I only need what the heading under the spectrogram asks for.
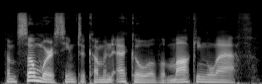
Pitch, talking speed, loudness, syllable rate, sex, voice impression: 115 Hz, 250 wpm, -20 LUFS, 6.9 syllables/s, male, masculine, adult-like, slightly thick, tensed, powerful, clear, fluent, cool, intellectual, sincere, slightly calm, slightly friendly, wild, lively, slightly kind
